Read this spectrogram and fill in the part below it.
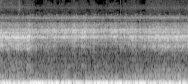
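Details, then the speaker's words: Ford Explorer with driveline whine, chassis ear sensor on the front differential: low steady rumble with only a faint light whine; front diff normal, rear differential found to be the noisy one. "so I mean you know the front diff might be a little noisy but you hear the difference from that rear diff really"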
